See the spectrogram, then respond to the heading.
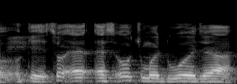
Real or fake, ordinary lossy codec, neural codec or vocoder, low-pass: real; none; none; 7.2 kHz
